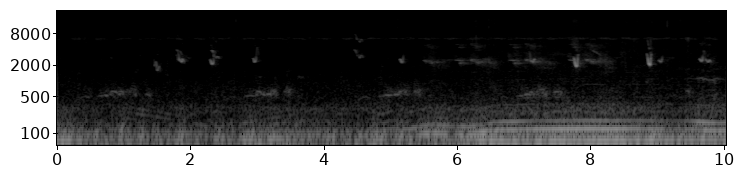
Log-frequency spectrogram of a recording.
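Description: Faint, short high bird chirps scattered through, some gliding up or down, with a fainter lower call repeating every second or two. A low rumble underneath grows louder after about six seconds.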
